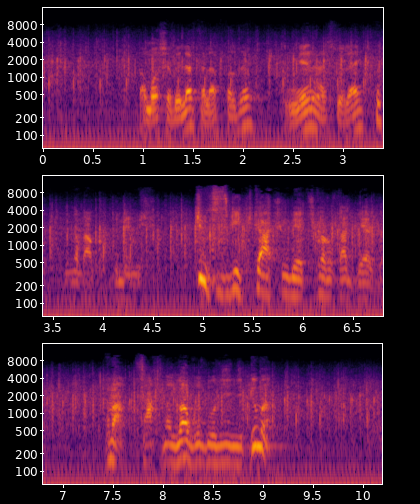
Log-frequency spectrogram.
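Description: An older man talks with animation close by.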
